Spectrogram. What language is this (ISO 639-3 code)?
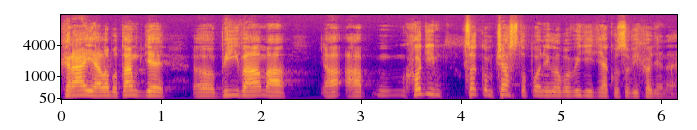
slk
